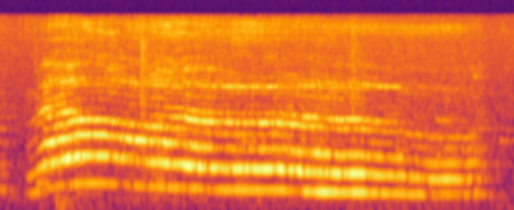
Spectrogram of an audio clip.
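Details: Domestic cat a month after a lion cut, answering when asked if it is still mad, taken as meaning it is not. One long, drawn-out meow rises briefly, then slides slowly downward for over four seconds, with faint background hiss.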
